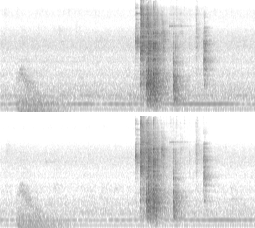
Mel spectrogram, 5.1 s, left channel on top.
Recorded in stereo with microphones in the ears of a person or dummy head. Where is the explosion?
10° left (ahead or behind), 1.7 m.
